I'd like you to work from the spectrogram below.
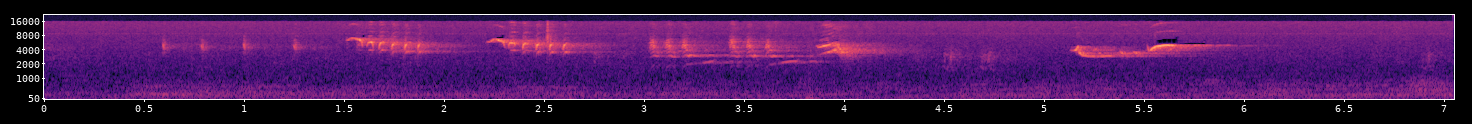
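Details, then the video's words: Nightingale in full night song at Abramtsevo, early June, from 23:00 on 6 June 2021: varied high whistles, buzzy trills and descending slurs in quick succession, with steady low background noise. "Соловей поёт всю ночь"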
